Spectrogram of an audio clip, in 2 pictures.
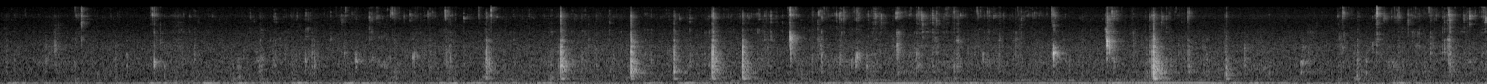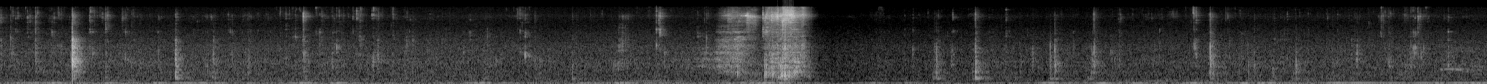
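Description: Close-miked chewing of soft, saucy boneless chicken feet and meatballs: wet mouth smacks and sharp clicks at an uneven pace, with one louder, longer rush of noise lasting about a second roughly two-thirds of the way through.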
